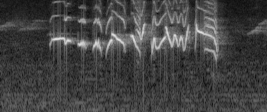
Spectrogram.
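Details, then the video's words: Decoy oriental magpie-robin singing competitively to call in wild birds: a rapid, high whistled phrase of about eight linked, warbling notes lasting under two seconds, rising and falling, over faint low background noise. "Choè than mồi || SIÊU GỌI BỔI || Chích choè than hót đấu || CỰC SUNG"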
